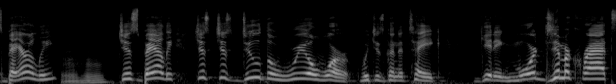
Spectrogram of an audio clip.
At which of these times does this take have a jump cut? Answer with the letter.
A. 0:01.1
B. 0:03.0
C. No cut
C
